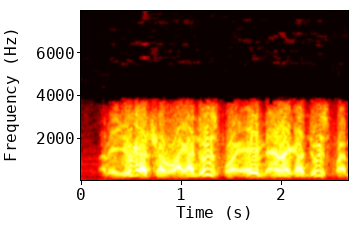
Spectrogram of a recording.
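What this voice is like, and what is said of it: Rodney Dangerfield impression. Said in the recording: “I did Rodney Dangerfield ... doing an impression of Rodney Dangerfield”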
